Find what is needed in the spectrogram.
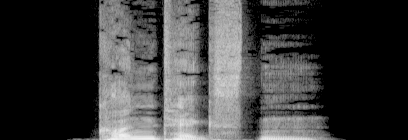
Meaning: dative plural of Kontext
- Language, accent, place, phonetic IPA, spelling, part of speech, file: German, Germany, Berlin, [ˈkɔnˌtɛkstn̩], Kontexten, noun, De-Kontexten.ogg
